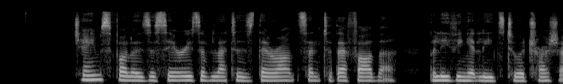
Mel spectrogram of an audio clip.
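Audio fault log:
throughout MP2 compression: dull, gurgling speech, nothing above 12.2 kHz, upper bands flickering granularly rather than cut cleanly as by a low-pass; likely Layer II coding near 80 kbps.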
